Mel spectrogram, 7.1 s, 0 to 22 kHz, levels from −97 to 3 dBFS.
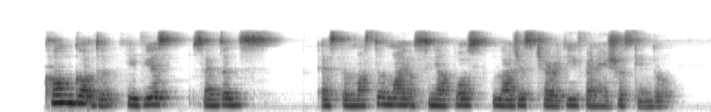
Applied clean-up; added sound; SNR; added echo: neural mask model DeepFilterNet 3.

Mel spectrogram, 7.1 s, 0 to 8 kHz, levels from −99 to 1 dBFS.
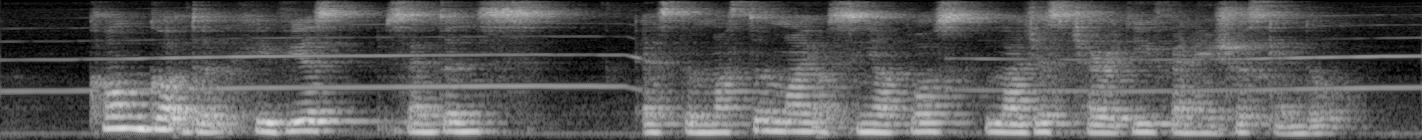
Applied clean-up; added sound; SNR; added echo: none; Wind instrument, woodwind instrument; 20 dB; reverberation time 0.6 s.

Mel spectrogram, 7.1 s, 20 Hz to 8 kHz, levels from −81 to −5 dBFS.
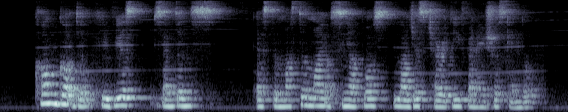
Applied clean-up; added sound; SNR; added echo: neural separator model SepFormer DNS4.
